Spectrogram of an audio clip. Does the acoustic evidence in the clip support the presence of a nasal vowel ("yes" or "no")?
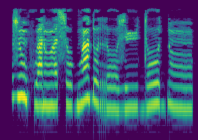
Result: yes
